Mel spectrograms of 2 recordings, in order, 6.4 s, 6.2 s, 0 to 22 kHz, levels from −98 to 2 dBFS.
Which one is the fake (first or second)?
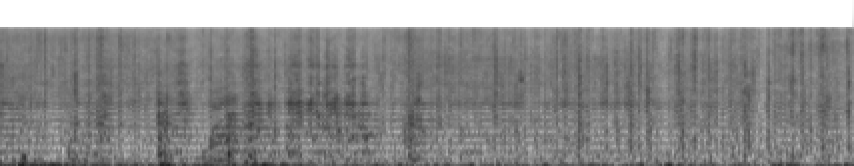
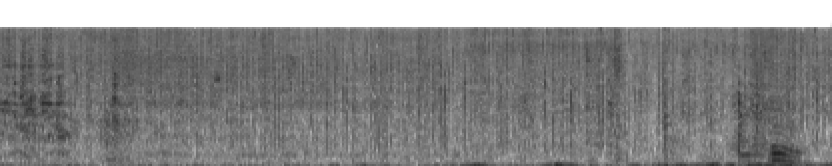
first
